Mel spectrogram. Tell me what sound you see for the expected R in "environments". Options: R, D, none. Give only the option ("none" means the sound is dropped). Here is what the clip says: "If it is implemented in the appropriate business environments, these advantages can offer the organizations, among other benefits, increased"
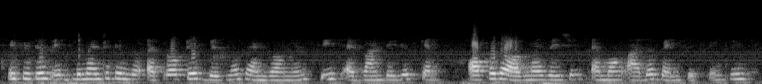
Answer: none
